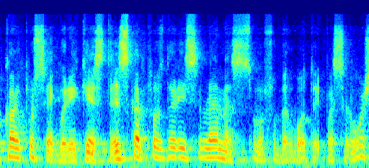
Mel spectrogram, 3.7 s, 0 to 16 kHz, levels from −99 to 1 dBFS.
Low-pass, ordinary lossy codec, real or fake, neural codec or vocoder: 10.8 kHz; Opus, 16 kbps; fake; codec, 24 kHz, 0.9 kbps, WavTokenizer, small release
